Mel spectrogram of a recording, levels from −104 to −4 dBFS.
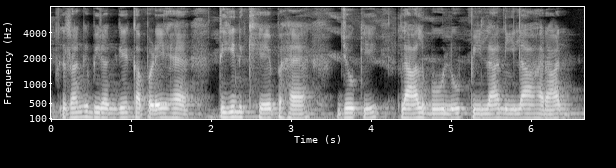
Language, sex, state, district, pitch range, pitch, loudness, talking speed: Hindi, male, Jharkhand, Deoghar, 115-125 Hz, 115 Hz, -18 LUFS, 135 wpm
